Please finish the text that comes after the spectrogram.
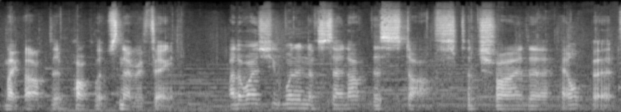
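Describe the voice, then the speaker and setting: A man's voice: medium pitch, steady tone, moderate pace, gravelly. Male gamer, mid-range voice, casual musing commentary, game music underneath. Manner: offhand, musing reactions to the game. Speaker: gaming streamer.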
